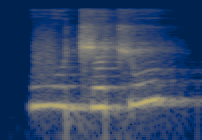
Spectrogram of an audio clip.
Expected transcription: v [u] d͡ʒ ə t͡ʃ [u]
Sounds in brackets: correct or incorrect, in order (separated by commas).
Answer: correct, correct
